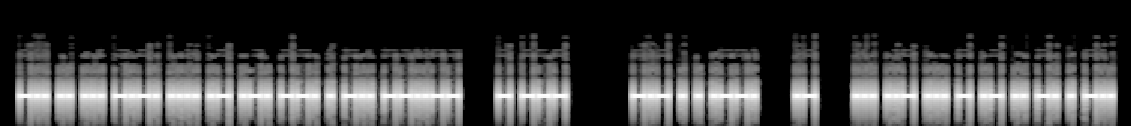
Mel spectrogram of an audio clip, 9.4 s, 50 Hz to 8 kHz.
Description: Morse code, heard as a keyed tone, about 37 wpm, 650 Hz. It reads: DISCHARGED, TO KEEP A SUSTAINED
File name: Book Two / 10-Chapter 10 - Epilogue - 36 WPM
